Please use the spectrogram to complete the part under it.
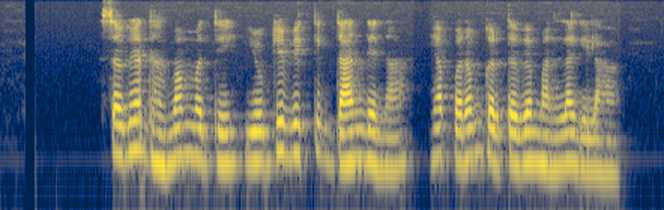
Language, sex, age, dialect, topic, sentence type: Marathi, female, 18-24, Southern Konkan, banking, statement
